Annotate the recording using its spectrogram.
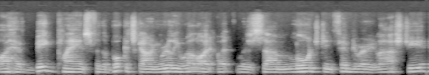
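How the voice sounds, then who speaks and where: A somewhat breathy voice with a dark, mellow tone. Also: man. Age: 70s. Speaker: author and road safety speaker. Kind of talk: casual group chat, personal update.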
